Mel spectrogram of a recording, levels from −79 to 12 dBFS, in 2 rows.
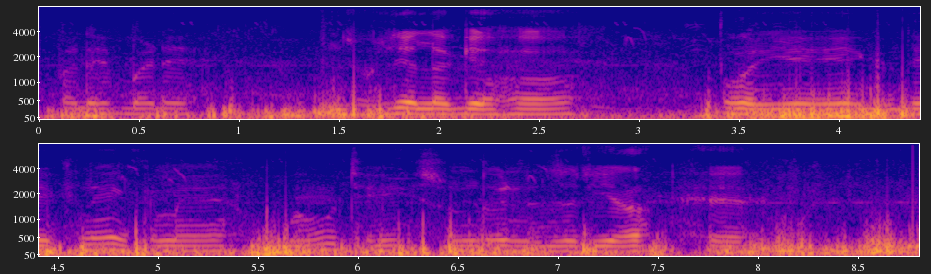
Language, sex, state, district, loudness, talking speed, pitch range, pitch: Hindi, male, Rajasthan, Bikaner, -18 LUFS, 95 wpm, 105-140 Hz, 135 Hz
